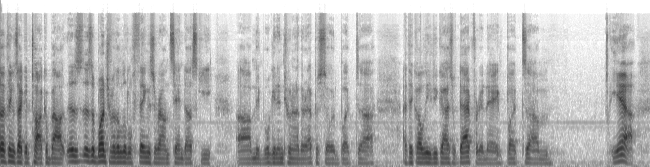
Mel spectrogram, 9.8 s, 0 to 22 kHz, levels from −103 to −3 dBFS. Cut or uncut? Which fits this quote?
uncut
